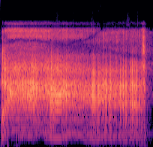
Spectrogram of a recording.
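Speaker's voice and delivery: high, loud cry of pain; pained scream. Acted. Captive's broken hand gets slammed, high acted scream. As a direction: scream as a bone cracks. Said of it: "you hear a crack again, and she's like".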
